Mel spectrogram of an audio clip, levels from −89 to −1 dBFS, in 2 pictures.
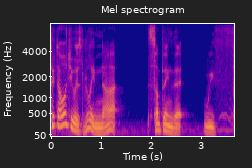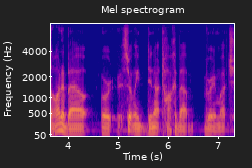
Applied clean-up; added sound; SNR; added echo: none; none; none; none.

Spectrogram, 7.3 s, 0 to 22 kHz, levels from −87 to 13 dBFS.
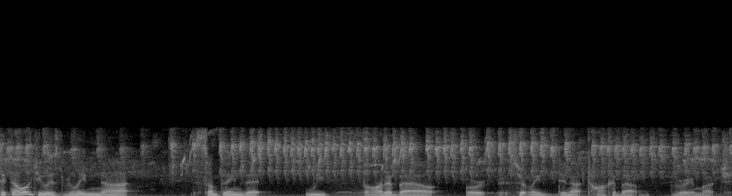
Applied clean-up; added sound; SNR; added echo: none; Bird; 6 dB; none.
